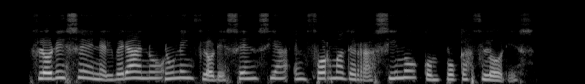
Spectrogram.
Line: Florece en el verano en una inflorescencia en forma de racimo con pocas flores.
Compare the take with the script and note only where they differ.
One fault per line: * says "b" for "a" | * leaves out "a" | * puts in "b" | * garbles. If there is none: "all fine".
* leaves out "en"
